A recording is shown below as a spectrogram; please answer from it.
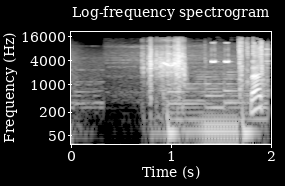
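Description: Camera shutter sound effect about a second in, followed by two short high beeps, over background music.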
